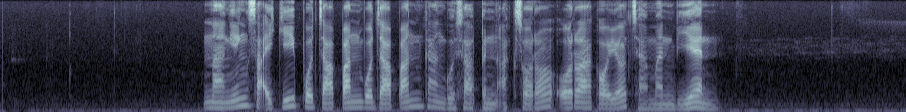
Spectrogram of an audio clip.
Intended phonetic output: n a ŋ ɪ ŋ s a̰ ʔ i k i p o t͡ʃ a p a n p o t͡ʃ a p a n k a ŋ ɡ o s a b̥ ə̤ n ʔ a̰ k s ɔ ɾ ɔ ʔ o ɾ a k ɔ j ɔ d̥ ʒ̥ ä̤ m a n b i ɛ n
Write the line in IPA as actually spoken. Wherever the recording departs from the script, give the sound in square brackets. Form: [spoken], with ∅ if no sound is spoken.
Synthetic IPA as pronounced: n a ŋ ɪ ŋ s a̰ ʔ i k i p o t͡ʃ a p a n p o t͡ʃ a p a n k a ŋ ɡ o s a b̥ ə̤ n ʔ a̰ k s ɔ ɾ ɔ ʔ o ɾ a k ɔ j ɔ d̥ ʒ̥ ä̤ m a n b i ɛ n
